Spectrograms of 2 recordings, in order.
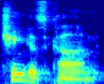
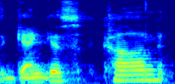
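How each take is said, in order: First: The name begins with a 'ch' sound. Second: The name begins with a 'j' sound. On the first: This is the more proper version. The speaker calls it right. "really a more proper way of pronouncing his name" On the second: This is the commonly heard version. The speaker calls it wrong. "a lot of times you're going to hear him pronounced as Genghis Khan"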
